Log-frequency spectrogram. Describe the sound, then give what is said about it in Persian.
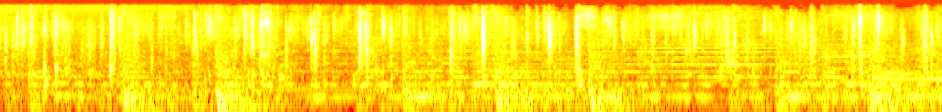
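Soldiers, one by one, strike their wooden staffs against the ground in a series of sharp, irregular knocks, one after another, over a steady low droning background. “با نارضایتی کلاه خودشونو در میارن، چوب دستشونو میکوبن زمین، میرن.”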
